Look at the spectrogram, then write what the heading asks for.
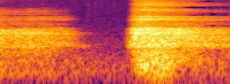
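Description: Deep, slow breathing: a long breath fades into a brief pause, followed by a stronger, fuller breath that tapers off at the end.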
